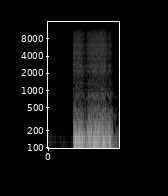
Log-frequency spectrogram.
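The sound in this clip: A single cleansing breath taken during a breathing exercise: one soft, breathy exhale that starts abruptly after silence, holds for close to a second, then fades, with no talking.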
